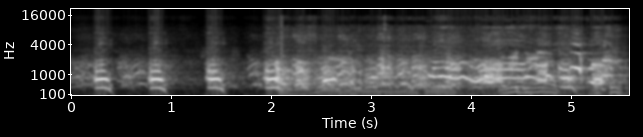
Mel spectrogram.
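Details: On opening day of the July 2024 black bear training season, Rocky's hound barks come in three sharp separate blasts, then blur into continuous overlapping barking mixed with a man's speaking voice.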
